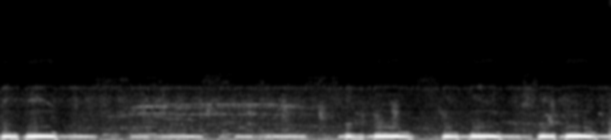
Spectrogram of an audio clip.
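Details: Spotted dove calling at a bird trap in Ninh Thuận, Vietnam. Loud hooting coos come in a rhythmic run of short and long notes, some softer coos between them. The surroundings are quiet.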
